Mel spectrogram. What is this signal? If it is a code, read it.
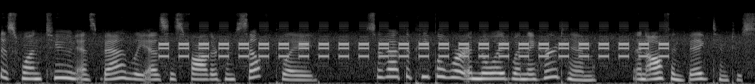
Telephone call progress tone (North American plan), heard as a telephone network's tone, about 1400, 2050, 2450, 2600 Hz, 0.1 s on and 0.1 s off, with speech in English. Off-hook warning tone.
